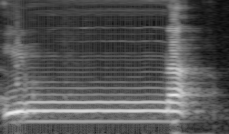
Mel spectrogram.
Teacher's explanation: Ketika kita mendapatkan hukum inna, maka nun tersebut dibaca 2 harokat karena terdapat tasydid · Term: wajibul gunnah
